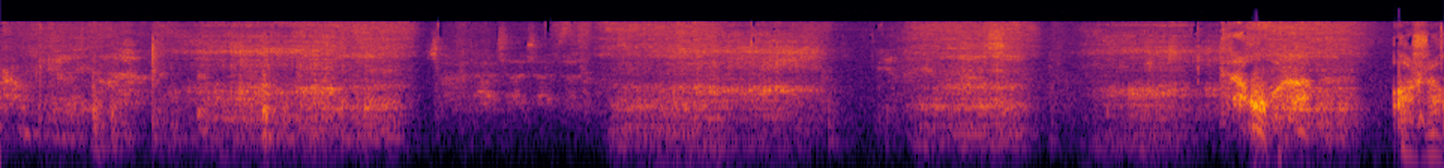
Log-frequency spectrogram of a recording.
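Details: Loud, rough, rattling snores in repeated cycles with quiet pauses between breaths; ordinary heavy snoring.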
